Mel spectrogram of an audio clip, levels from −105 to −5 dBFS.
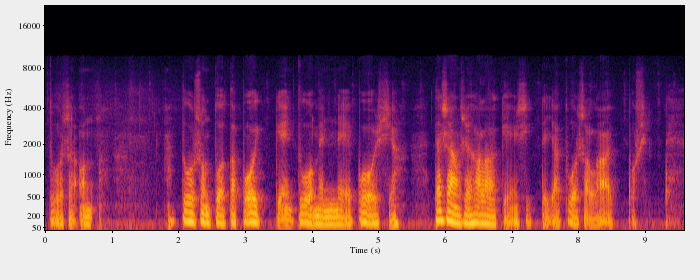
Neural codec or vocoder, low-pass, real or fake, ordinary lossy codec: vocoder, 48 kHz, 128 mel bands, Vocos; 9.9 kHz; fake; none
